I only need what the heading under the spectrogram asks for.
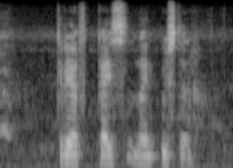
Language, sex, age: Afrikaans, male, 20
